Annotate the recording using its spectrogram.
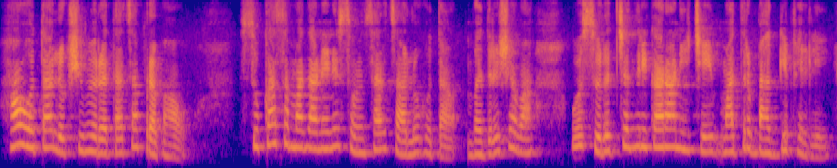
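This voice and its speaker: A woman narrating a devotional folk tale in a steady, measured recitation. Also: on the high side. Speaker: storyteller.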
